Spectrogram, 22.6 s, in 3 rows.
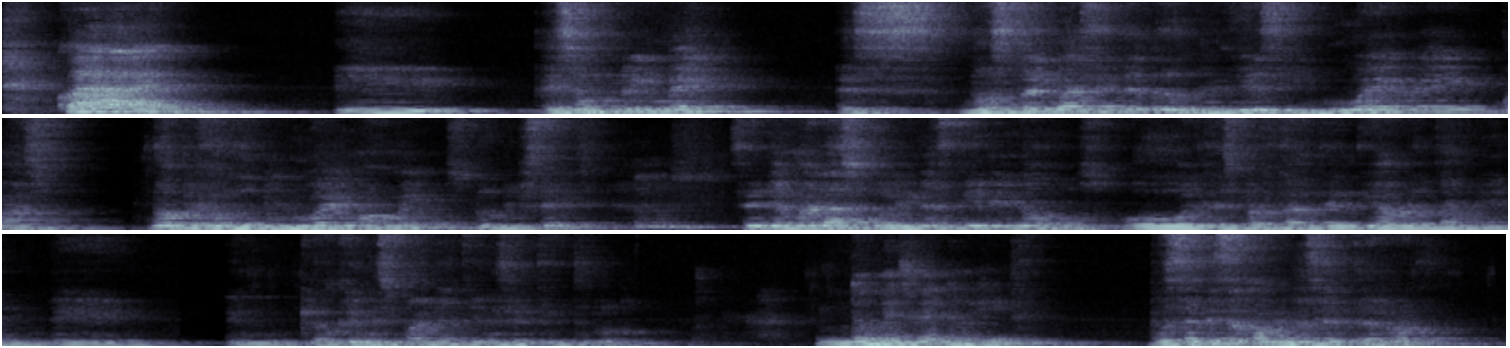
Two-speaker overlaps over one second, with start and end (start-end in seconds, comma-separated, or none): none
